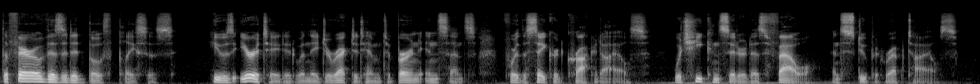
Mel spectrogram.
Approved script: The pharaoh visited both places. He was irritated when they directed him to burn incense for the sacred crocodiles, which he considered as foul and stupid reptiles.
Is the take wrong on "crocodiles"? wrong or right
right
